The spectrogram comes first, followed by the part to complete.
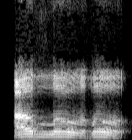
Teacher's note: berarti dia tebal ya. Tafkhim. Naikkan pangkal lidah.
